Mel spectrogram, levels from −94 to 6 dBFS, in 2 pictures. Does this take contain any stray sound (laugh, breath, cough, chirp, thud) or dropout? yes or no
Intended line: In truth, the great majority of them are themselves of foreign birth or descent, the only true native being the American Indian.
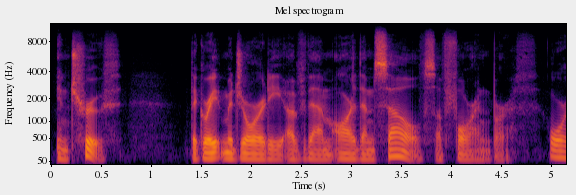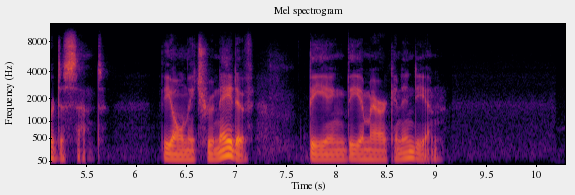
no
